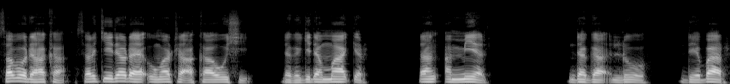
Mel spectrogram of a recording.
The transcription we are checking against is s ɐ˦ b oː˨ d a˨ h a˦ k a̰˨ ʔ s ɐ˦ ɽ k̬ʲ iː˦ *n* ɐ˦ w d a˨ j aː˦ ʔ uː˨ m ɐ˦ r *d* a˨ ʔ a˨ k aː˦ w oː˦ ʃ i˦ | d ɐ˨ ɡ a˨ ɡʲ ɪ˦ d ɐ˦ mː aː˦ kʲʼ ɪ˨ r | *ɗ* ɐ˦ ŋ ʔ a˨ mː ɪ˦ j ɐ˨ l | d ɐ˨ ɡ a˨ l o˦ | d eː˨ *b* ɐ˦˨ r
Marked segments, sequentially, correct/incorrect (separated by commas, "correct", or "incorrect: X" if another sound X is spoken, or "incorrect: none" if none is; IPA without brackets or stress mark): incorrect: d, incorrect: t, correct, correct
